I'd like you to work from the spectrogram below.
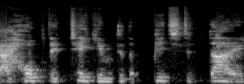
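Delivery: muttered growl under breath. Voicing a woman with a bandaged hand as she wanders off, muttered growl under breath. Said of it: "kind of under her breath, kind of growling".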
